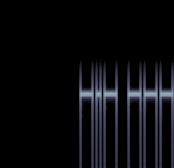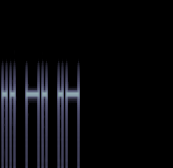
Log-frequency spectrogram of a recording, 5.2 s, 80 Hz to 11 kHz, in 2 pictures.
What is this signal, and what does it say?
Morse code, heard as a keyed tone, about 20 wpm, 700 Hz. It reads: K8NA
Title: Easy Call Signs Repeated 2x - 20wpm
